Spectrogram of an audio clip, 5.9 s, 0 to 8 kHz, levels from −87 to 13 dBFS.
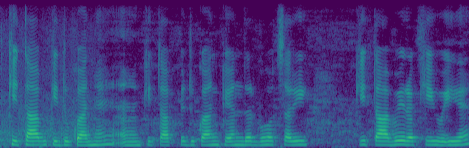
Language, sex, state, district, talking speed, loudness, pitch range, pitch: Hindi, female, Bihar, Jamui, 165 wpm, -27 LUFS, 195-200 Hz, 195 Hz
